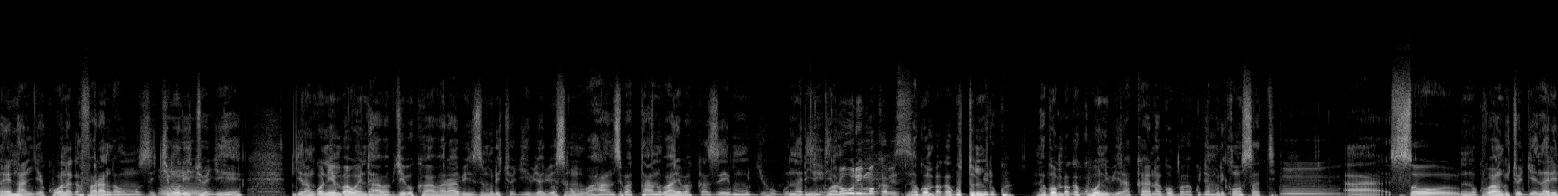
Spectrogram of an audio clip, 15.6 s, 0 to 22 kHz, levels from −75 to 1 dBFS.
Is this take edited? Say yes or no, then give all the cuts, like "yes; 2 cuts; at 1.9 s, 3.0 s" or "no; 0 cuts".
no; 0 cuts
